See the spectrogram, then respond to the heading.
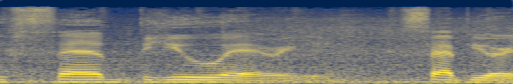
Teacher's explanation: ignore that first R it is a mouthful trying to say February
